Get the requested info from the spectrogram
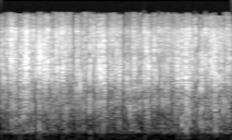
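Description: Clear plastic wrapping crinkling as it is handled around a collapsible silicone cup: a steady run of small, quick crackles.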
